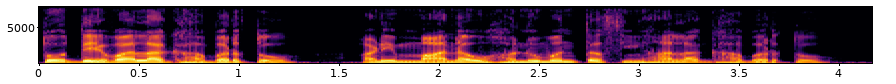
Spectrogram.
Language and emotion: Marathi, neutral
